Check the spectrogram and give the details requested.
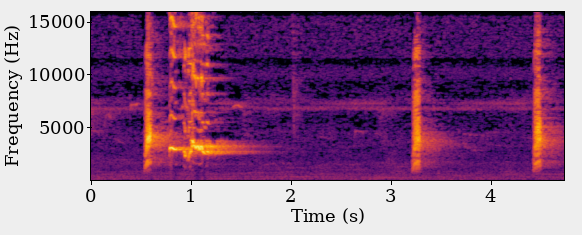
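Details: Sooty-headed bulbul (kutilang) in a mastering recording for training cage birds: a few sharp, explosive chirps early, one briefly drawn into a short higher whistled note, then two isolated clipped chirps spaced over a second apart against soft low background hum.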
